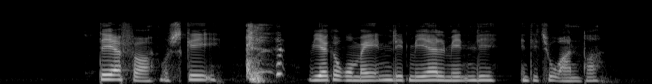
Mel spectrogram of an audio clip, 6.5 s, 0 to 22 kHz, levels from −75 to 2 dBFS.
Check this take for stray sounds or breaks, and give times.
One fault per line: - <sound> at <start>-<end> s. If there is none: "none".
- cough at 2.4-2.9 s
